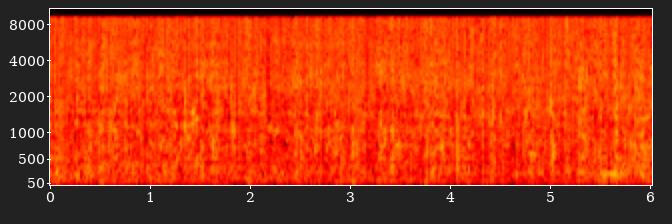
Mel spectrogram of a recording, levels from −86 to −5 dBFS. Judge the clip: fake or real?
fake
